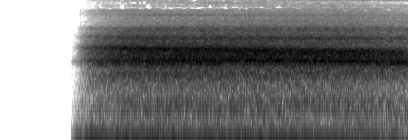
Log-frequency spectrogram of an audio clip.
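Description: Silence, then a steady static hiss that fades in just under a second in and holds evenly.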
